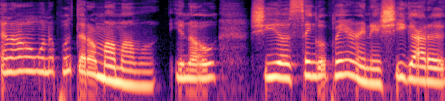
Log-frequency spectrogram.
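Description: A normal speaking voice from a woman with an American accent, fairly high in pitch, at a moderate pace, in a very clean recording with a silent background. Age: 20s. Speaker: podcast host, college student. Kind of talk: casual monologue. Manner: casual, many filler words.

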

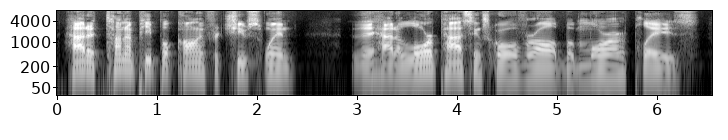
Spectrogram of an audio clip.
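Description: In a very clean recording with a silent background and a dry, close sound with no echo, a man talks in a normal speaking voice at a moderate pace. His pitch is fairly low, with ordinary variation. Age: 20s. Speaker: podcast co-host. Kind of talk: casual chat. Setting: live stream.

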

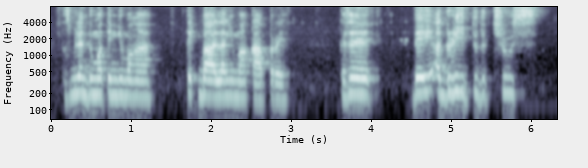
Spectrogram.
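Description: A man with a high pitch speaks at a moderate pace in a monotone, flat way. He takes long, frequent pauses. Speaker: podcast co-host. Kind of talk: casual chat. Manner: code-switching English and Tagalog.

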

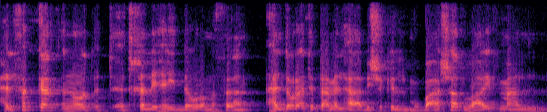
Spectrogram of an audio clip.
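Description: The man's pitch is fairly high, with lively intonation. He speaks at a fairly quick pace. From Syria. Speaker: podcast host. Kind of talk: casual interview. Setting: remote call, host in Germany.

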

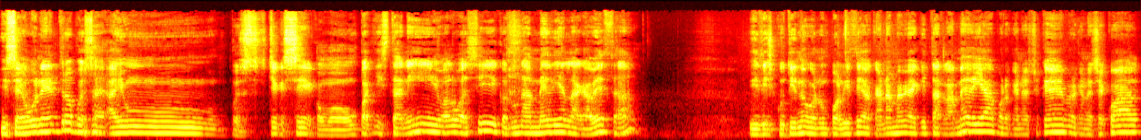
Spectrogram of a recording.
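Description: Moderate pace and ordinary pitch variation from a man with an unremarkable speaking voice, pitched fairly high. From Spain. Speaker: podcast co-host. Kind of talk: casual chat.

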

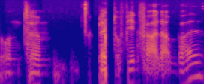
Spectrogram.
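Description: An ordinary speaking voice moves at a fairly slow pace. The sound is dry and close, with no echo. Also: man. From Brandenburg, eastern Germany (Eisenhüttenstadt). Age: 20s. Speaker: gaming league player. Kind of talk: casual chat. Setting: at home in quarantine.

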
